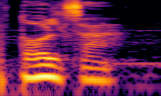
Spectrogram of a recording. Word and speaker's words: Tolsa: Esta era anteriormente conocida como la Avenida Munguía en la parte norte y al sur como Avenida Tolsa, sin acento en la A, como popularmente se tiene entendido.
